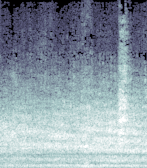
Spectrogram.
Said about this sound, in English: what is that? Oh, helicopter, yeah.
